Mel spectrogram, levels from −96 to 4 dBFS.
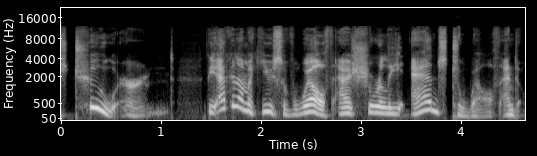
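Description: From 2.91 s to 4.13 s, the speech carries scattered short gaps. Around three small dropouts land in this stretch, each 30 ms or less. About 60 ms of audio went missing in the call. The receiver patched each hole by stretching the sound just before it, rebuilding about 140 ms in total. The speech stays mostly clear between the gaps. Each patch shows up as a brief tick, smear or hiccup over the call codec's narrowed top end.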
